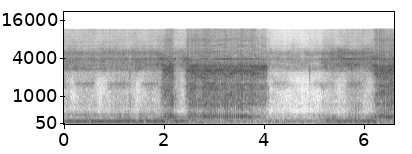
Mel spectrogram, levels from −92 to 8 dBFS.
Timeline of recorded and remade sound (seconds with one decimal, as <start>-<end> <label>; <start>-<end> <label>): 0.0-3.0 remade; 3.0-4.1 recorded; 4.1-6.6 remade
